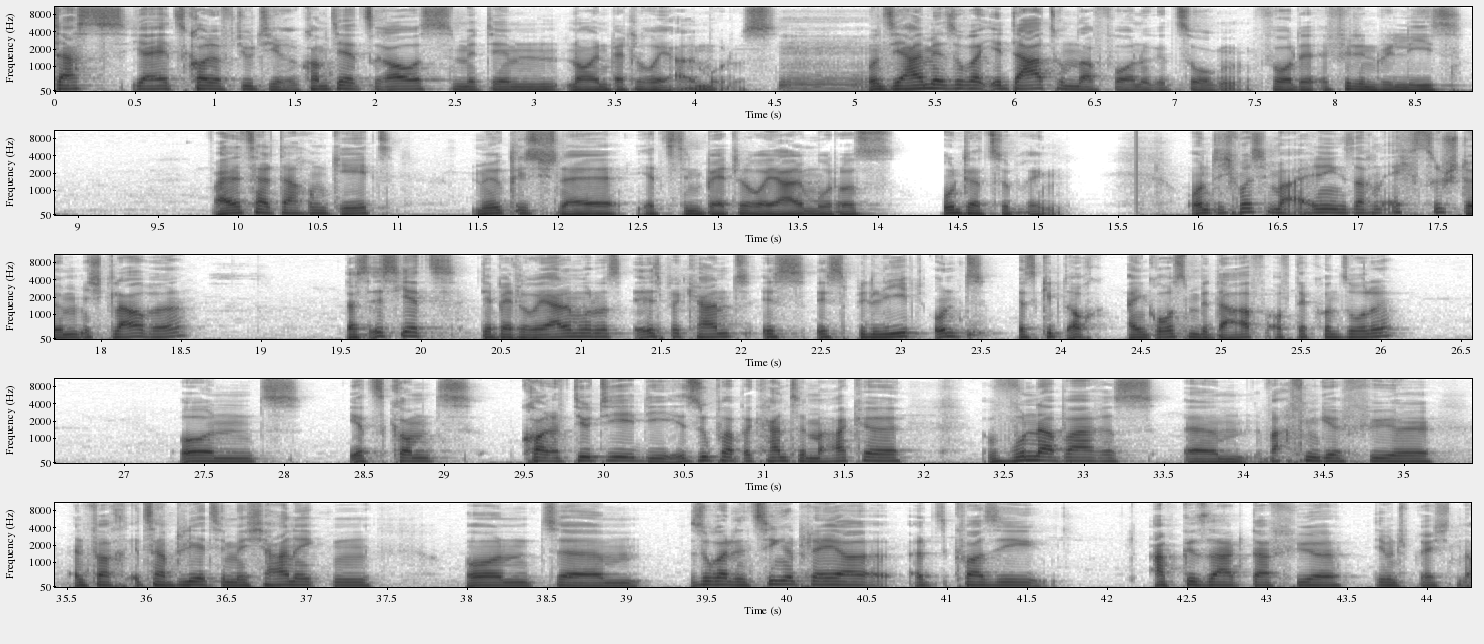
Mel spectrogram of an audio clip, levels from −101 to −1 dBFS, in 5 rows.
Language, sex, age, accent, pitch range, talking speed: German, male, 10-29, German, 100-125 Hz, 135 wpm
